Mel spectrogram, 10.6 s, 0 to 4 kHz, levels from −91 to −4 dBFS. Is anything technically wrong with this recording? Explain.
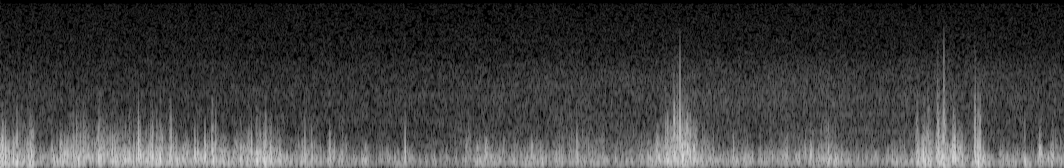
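No, nothing technically wrong is audible in this recording.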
